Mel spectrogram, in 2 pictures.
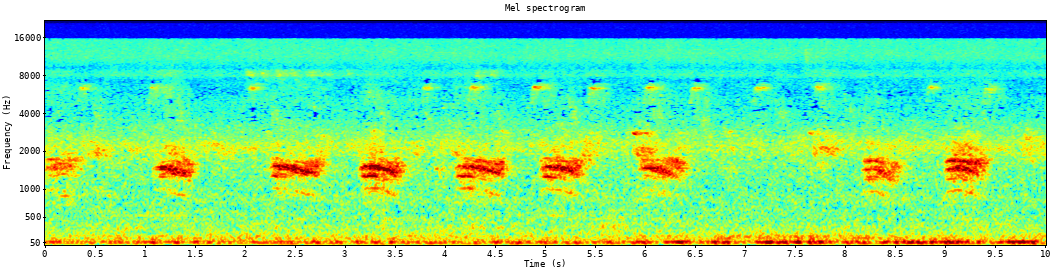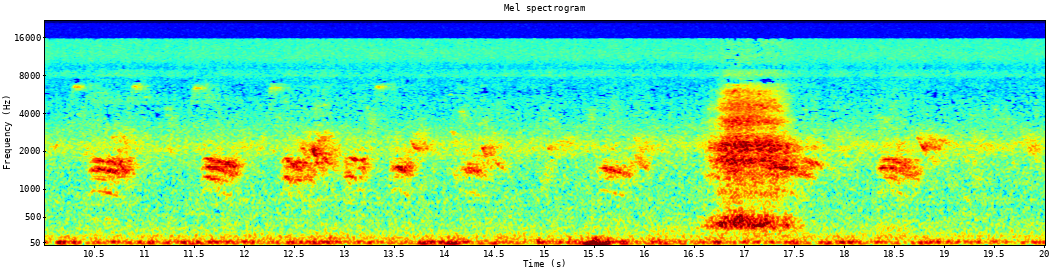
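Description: Birds calling: a run of short calls at about one a second, with one louder, harsher call about three seconds before the end.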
